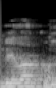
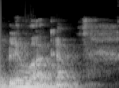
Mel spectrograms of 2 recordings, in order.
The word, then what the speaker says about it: Плевако: правильно говорить Плевако, насколько я знаю, не Плевака,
